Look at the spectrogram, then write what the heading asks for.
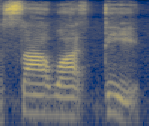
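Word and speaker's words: สวัสดี: In this word, technically that sound kind of gets dropped. I can't explain why, it's just how it is. Our second syllable is technically was.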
